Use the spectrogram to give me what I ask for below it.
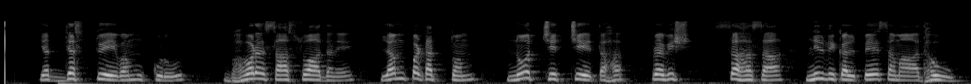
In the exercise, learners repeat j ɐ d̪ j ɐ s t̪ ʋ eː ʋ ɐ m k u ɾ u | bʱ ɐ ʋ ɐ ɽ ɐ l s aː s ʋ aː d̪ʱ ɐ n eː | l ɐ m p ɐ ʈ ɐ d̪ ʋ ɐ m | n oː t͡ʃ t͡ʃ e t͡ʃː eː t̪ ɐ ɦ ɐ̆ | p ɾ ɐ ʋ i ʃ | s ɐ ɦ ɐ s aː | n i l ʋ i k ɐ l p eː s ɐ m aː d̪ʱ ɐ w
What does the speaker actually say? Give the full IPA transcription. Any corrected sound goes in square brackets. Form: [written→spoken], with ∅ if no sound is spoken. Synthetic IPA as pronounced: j ɐ d̪ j ɐ s t̪ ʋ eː ʋ ɐ m k u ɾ u | bʱ ɐ ʋ ɐ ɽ ɐ [l→∅] s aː s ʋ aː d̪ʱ ɐ n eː | l ɐ m p ɐ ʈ ɐ [d̪→t̪] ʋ ɐ m | n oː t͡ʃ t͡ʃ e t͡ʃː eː t̪ ɐ ɦ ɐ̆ | p ɾ ɐ ʋ i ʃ | s ɐ ɦ ɐ s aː | n i [l→ɾ] ʋ i k ɐ l p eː s ɐ m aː d̪ʱ ɐ w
